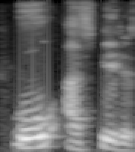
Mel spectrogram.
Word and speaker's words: UAspire: Se llama UAspire y se escribe UAspire. Ajá. UAspire, so you, just the U, right?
